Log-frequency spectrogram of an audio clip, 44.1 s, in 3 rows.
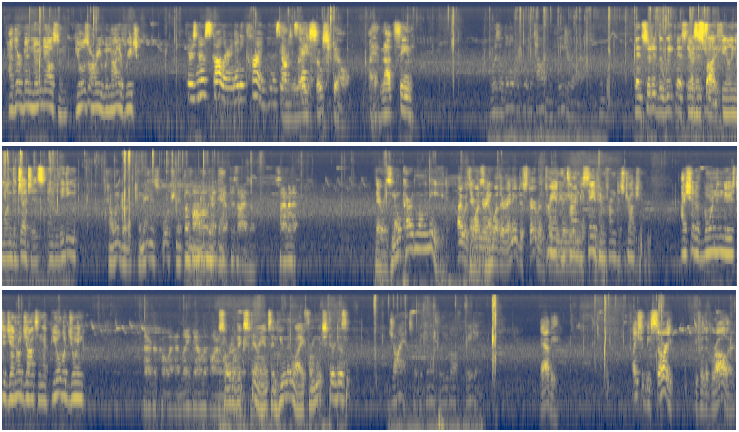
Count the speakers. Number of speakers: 10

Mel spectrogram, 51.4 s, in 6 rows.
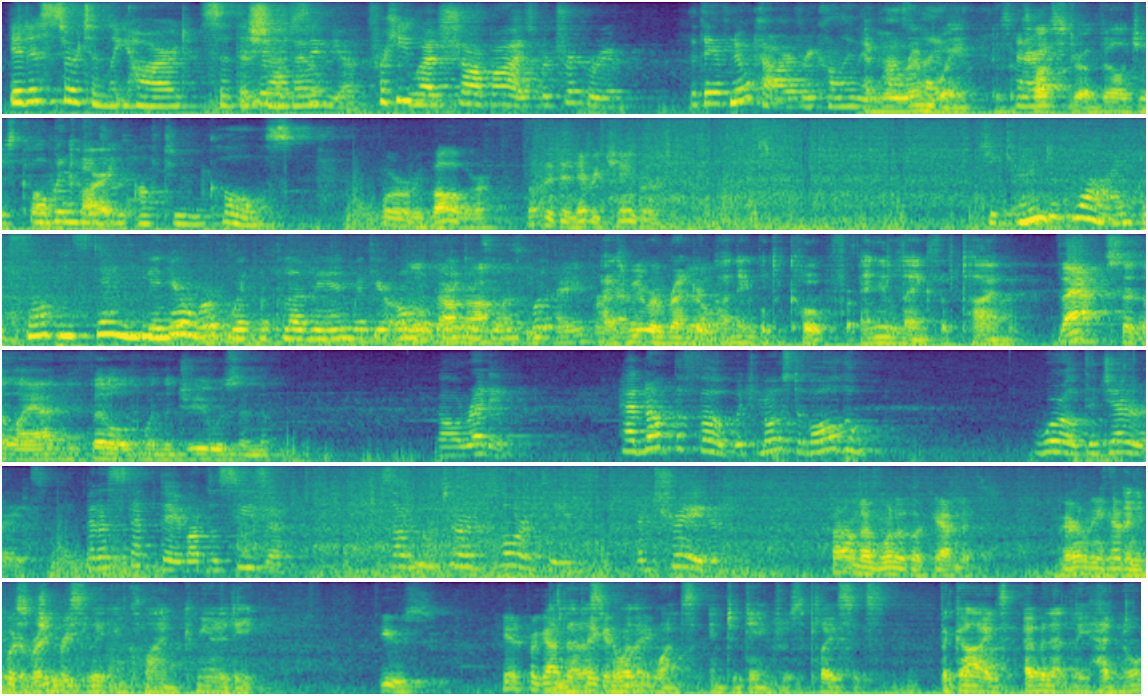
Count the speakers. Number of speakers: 9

